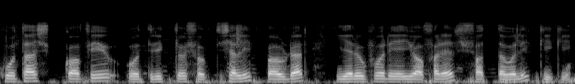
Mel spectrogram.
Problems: constant background noise, background conversations at intervals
